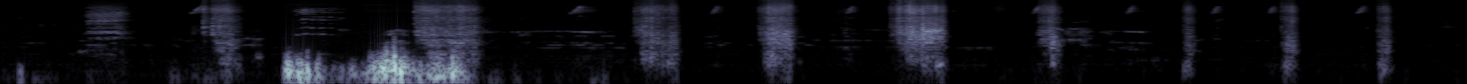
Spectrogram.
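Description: A goat bleating twice in the first few seconds, along with a loud low rumble. Then a steel shovel scraping through a pile of sand and cement mix on a concrete floor, in short strokes about once a second.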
